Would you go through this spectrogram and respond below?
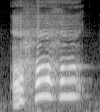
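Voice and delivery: very high, loud laugh. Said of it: "Yeah, I be laughing".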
